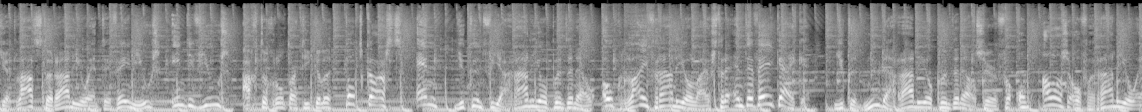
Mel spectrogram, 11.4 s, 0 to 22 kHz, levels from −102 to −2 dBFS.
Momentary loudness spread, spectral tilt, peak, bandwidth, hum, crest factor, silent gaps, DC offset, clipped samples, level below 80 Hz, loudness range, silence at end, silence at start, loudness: 3 LU; -5 dB/octave; 0 dBFS; 19.5 kHz; none; 12 dB; none; under 0.1%; under 0.1%; -24 dBFS; 1 LU; 0 s; 0 s; -13 LUFS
